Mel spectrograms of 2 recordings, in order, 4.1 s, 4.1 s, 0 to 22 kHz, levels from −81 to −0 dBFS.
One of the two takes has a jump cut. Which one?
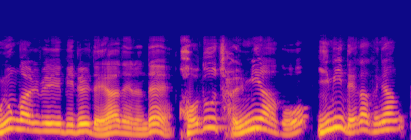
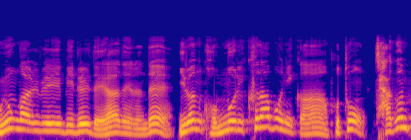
first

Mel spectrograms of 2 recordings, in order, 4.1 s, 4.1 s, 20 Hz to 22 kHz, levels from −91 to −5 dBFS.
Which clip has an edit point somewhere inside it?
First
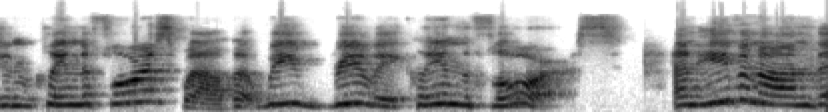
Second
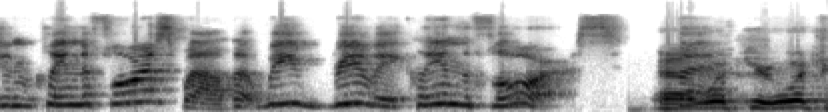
second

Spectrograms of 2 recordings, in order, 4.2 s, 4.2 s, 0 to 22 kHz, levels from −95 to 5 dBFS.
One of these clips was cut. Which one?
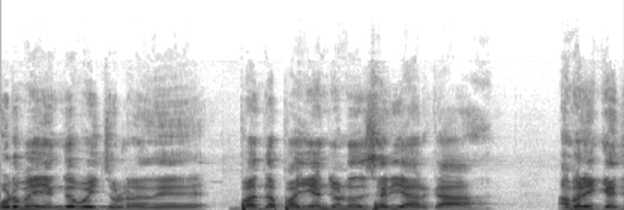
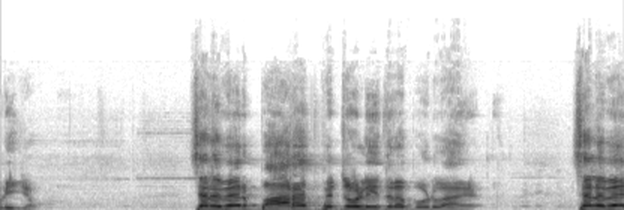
first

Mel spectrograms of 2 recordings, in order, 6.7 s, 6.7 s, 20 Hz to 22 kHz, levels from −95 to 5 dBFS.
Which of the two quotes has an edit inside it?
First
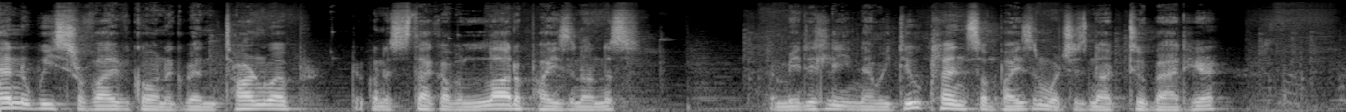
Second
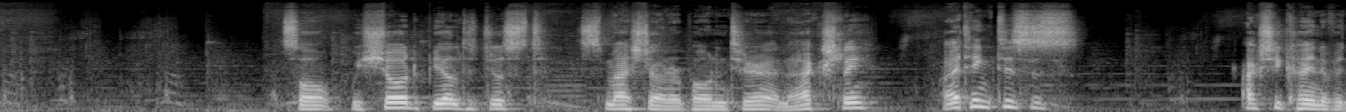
second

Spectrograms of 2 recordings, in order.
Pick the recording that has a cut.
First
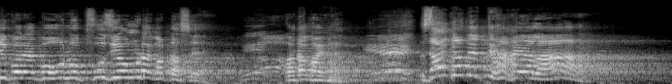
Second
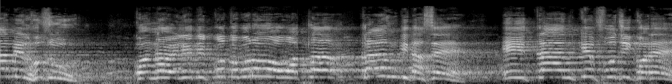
second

